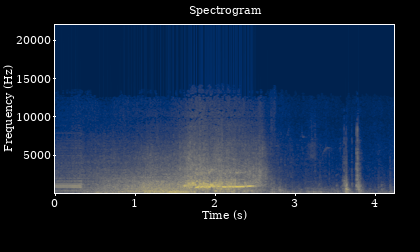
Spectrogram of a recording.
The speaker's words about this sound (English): Suddenly, the Rolls-Royce screeches round the corner, and with a look of terror, Danny jams his foot on the brake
